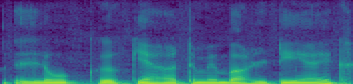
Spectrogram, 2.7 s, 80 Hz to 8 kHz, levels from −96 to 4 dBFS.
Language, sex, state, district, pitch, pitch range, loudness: Hindi, male, Chandigarh, Chandigarh, 125 Hz, 120-130 Hz, -14 LUFS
